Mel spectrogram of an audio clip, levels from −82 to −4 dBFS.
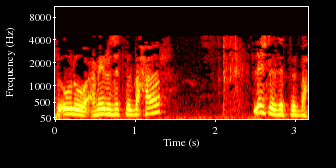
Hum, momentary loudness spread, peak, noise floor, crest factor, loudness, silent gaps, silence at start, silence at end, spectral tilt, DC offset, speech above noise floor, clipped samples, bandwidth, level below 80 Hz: none; 19 LU; -6 dBFS; -46 dBFS; 14 dB; -20 LUFS; none; 0 s; 0 s; -12.5 dB/octave; under 0.1%; 27 dB; under 0.1%; 4.8 kHz; -46 dBFS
